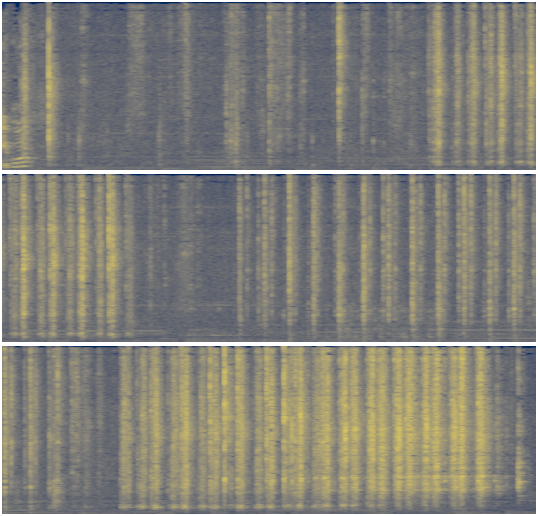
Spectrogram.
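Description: Hand-held metal flour sifter being worked over a bowl, its mechanism clicking rapidly in three bursts, the longest near the end, as flour is sifted through.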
